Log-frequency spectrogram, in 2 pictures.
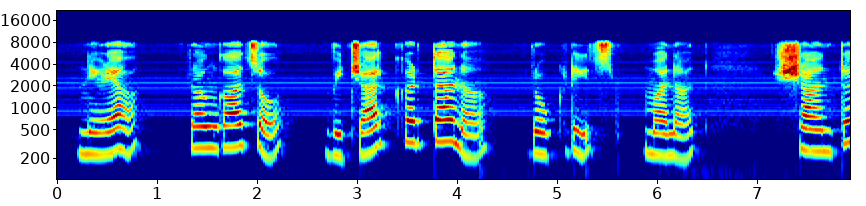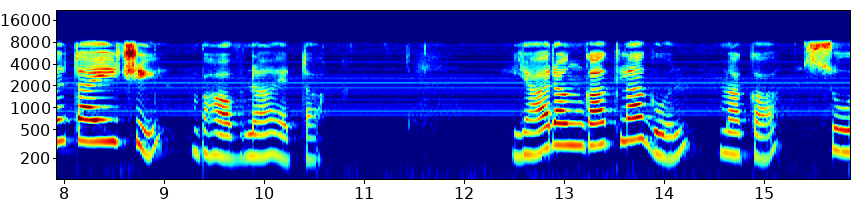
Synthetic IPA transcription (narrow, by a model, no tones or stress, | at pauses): neɭja | ɾəŋɡat͡sɔ | ʋit͡ɕaɾkəɾt̪ana | ɾokɽiːt͡s | mənat̪ | ɕant̪ət̪ajit͡ɕi | bʱaʋnajɛt̪a | jaɾəŋɡãk̪laɡuːn | maka | su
